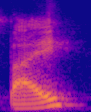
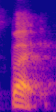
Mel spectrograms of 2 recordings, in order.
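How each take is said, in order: First: It is said with a rising tone. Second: It is said with the fourth tone. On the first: "this rising tone is, uh, this, I'd pronounce this by" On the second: "and then four is by"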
